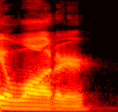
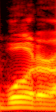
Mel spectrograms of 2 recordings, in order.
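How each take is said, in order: First: Said in the usual way. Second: WATER said the Philly way, like "wooder"; Philly-accent water. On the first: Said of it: "I don't do that". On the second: Retold or imitated. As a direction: imitate a Philadelphian saying water as "wooder". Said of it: "only weird thing was they said water".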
